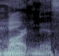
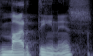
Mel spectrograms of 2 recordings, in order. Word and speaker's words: Martinez: name was Martinez now the correct not say Martinez the correct pronunciation is Martinez but you don't have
